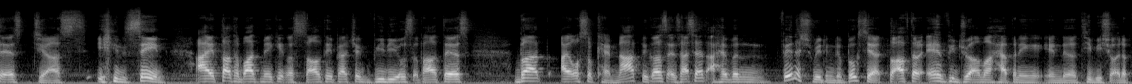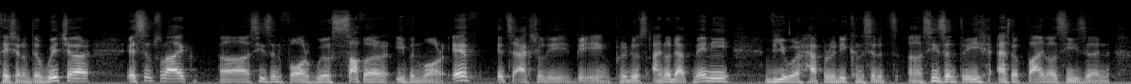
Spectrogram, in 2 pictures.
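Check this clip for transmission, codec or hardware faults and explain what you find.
Four brief faults are present, all from damaged data in a compressed stream. Short blips interrupt the sound at 3.95–4.01 s, 6.83–6.89 s, 9.48–9.53 s and 21.37–21.41 s, each around 50 to 60 ms. Corrupted bytes make the decoder misread those frames and lose sync until it locks onto the next valid frame header.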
